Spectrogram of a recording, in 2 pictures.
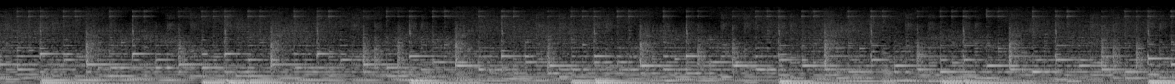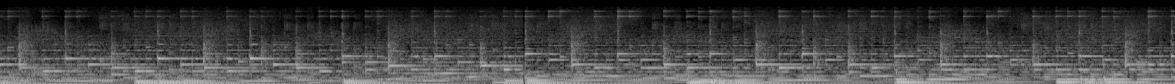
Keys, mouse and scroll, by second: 1.0 alt+shift+click, 5.6 alt+shift+click, 10.2 alt+shift+click, 13.9 ctrl+z, 16.9 alt+shift+click, 20.2-22.6 scroll down 2, 22.6 scroll down 1, 23.0-23.5 drag.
